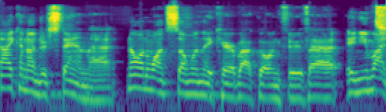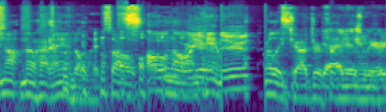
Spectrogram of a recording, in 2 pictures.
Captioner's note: laughs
